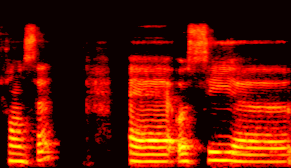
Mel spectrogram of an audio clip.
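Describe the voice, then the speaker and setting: With a non-native accent, a woman talks at a fairly low pitch in a monotone, flat intonation. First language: not French (speaking French). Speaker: French learner, student. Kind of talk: class oral presentation. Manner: halting, many hesitations.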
